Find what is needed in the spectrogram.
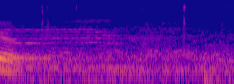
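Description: A short, high vocal cry that slides steeply down in pitch right at the start, then fades into faint room noise.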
